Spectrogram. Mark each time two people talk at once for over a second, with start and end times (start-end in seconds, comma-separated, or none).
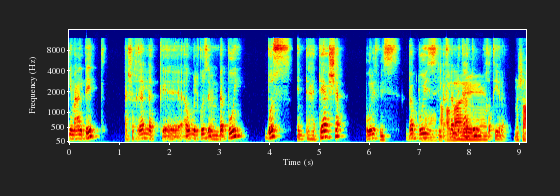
7.1-8.4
